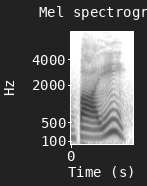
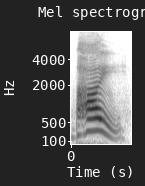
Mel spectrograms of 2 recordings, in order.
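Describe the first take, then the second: First: बाई with a plain unbreathed b; unaspirated b. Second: भाई louder, with breath on bh; aspirated bh. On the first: Teacher contrasts ब and भ, बाई with unaspirated b. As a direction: say बाई without any puff on b. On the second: Teacher contrasts ब and भ, भाई with aspirated bh. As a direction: push a puff of air into भाई. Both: Shown as a demonstration. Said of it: "अलग-अलग उच्चारण करते".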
